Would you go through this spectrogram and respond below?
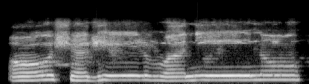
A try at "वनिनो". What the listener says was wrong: ठीक है, वनिनो, वनिनो, क्योंकि नकार में जो इकार है वो ह्रस्व है और नकार में जो ओकार है वह दीर्घ है। वनीनो नहीं करेंगे, वनिनो।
